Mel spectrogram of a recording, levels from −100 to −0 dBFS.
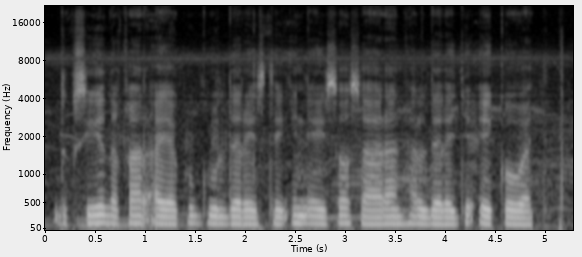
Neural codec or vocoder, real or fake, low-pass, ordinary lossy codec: none; real; none; none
